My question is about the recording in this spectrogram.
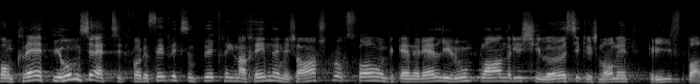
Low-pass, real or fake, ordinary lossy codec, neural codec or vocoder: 14.4 kHz; fake; none; codec, 32 kHz, 1.9 kbps, SNAC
